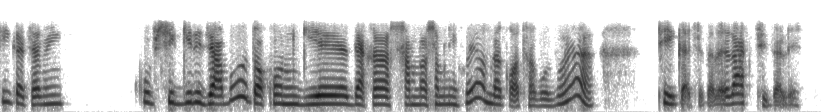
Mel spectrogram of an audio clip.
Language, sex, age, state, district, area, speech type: Bengali, female, 45-60, West Bengal, Darjeeling, rural, conversation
